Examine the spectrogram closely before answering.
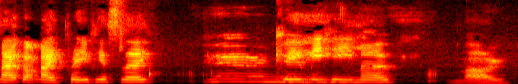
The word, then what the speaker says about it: Kumihimo: Kumihimo. No. So not how you spell it, but phonetically it looks exactly as it sounds.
